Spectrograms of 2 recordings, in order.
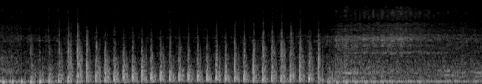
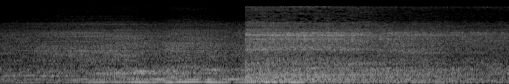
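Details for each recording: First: Toyota Prius hybrid on cold morning start: rough, lumpy exhaust chuffing about three beats a second, misfiring and not taking load, caused by tight/jammed tappet valve clearance, before adjustment. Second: Toyota Prius hybrid petrol engine after tappet repair, running steadily and smoothly with no misfire, knocking or rattling; before the repair it had cold-start misfiring, poor load-taking and noise.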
